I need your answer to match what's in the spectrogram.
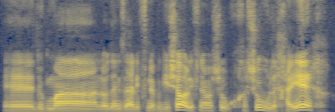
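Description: Man, podcast host, reflective, hesitant, repeated words. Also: medium pitch. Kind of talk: podcast interview chat.

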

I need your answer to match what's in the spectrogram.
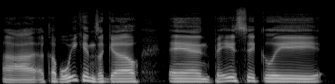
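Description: A man's voice: medium pitch, normal speed, clear, resonant tone, no echo. Laid back guy cohosting a podcast, middle voice, rambly, dead dry mic. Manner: easygoing, rambling, reads ads loosely. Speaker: podcast co-host. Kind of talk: casual chat.

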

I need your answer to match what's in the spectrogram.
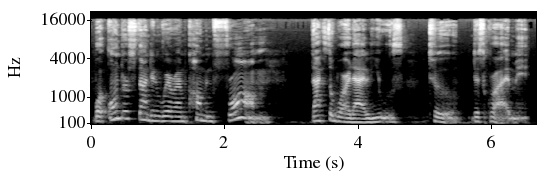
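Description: A Jamaican woman who works as a farmer and researcher speaks personally in an interview, repeating phrases for emphasis. Her deep voice has a darkish tone and lively intonation, and she talks slowly in a Jamaican accent.

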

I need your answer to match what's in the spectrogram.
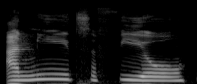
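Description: A woman's voice: medium pitch, drawn-out words, clean tone. Tipsy Philly woman hosting a podcast. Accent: Philadelphia. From Philadelphia. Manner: frank, profane, laughing. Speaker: podcast host. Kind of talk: casual adult podcast chat.

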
